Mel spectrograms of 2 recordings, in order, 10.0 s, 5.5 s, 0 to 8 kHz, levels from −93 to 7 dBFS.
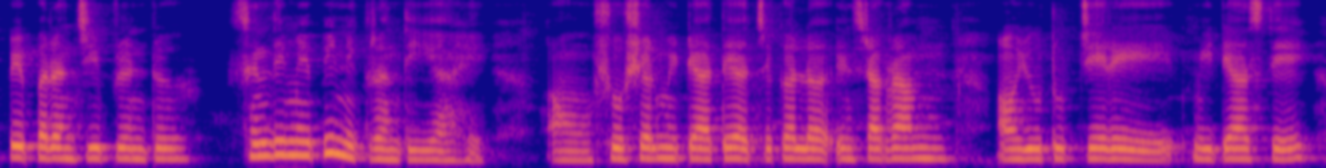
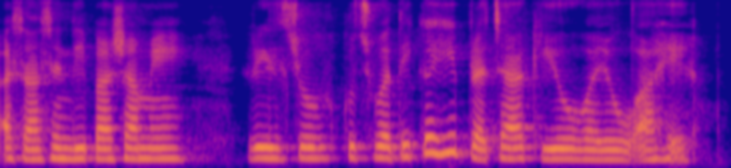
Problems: background sounds at intervals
